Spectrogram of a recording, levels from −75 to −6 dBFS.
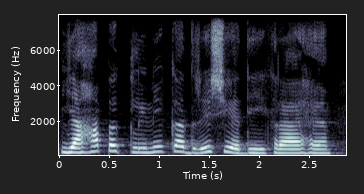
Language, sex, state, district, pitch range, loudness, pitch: Hindi, female, Jharkhand, Garhwa, 220-295 Hz, -18 LUFS, 255 Hz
